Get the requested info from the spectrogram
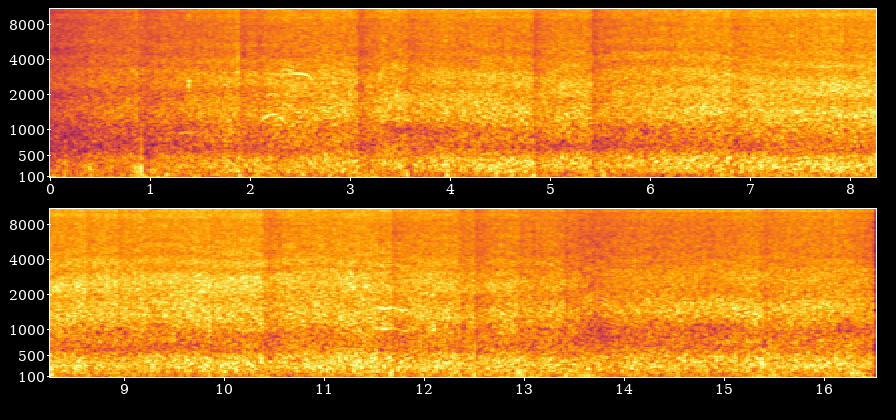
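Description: Wind rumbling on the microphone over a steady wash of sea surf.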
